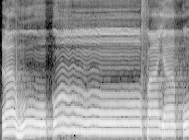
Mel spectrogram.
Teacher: nun sukun bertemu fa, ikhfa ausat atau ikhfa hakiki, kita samarkan bunyi nun sukun 3 harokat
